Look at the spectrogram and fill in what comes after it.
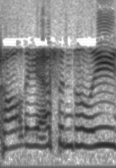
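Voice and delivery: put-on screaming. Retelling screaming at a neighbor crossing the parking lot; retelling a scream. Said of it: "I'm screaming at her".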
